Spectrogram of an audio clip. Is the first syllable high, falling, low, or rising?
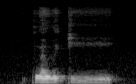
low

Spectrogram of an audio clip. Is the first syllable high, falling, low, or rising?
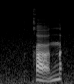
low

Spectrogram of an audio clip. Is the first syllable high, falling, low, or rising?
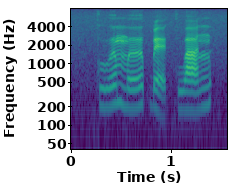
rising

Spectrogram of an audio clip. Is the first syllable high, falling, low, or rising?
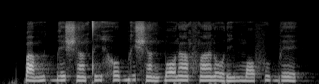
low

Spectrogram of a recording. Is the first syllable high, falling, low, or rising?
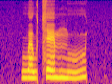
low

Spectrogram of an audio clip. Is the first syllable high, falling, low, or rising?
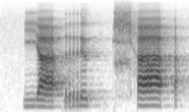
low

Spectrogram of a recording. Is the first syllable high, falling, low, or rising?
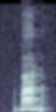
falling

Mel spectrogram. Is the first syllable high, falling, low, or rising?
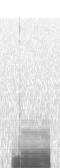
low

